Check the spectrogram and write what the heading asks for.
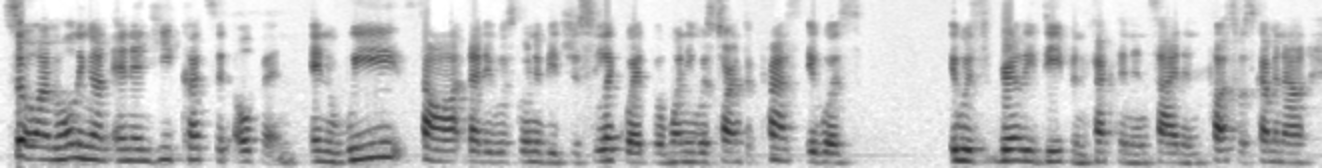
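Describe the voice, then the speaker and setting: Animated mother telling a family story. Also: on the low side, fairly quick, low-quality recording. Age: middle-aged. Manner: animated storyteller, acts out quotes, laughs easily. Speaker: podcast co-host, mother. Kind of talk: casual chat, lively storytelling.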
